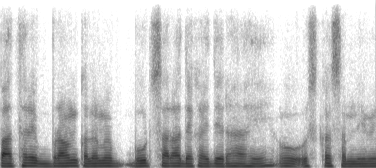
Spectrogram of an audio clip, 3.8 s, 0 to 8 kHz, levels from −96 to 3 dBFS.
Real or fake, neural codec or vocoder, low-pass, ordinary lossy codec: fake; codec, 16 kHz in and 24 kHz out, 1 kbps, XY-Tokenizer; 7.2 kHz; Opus, 16 kbps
